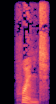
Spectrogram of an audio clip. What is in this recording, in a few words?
"print", voice, spelling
